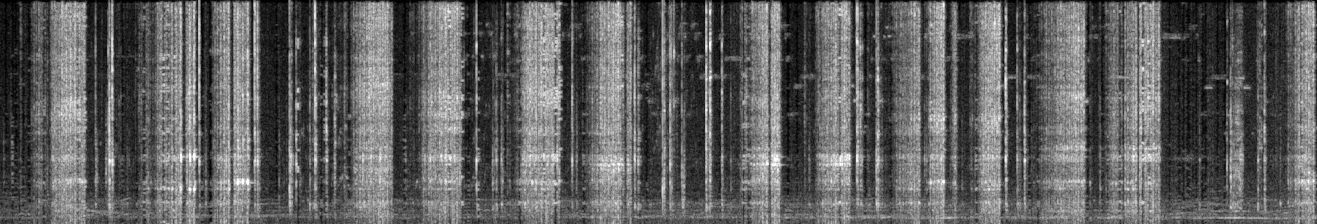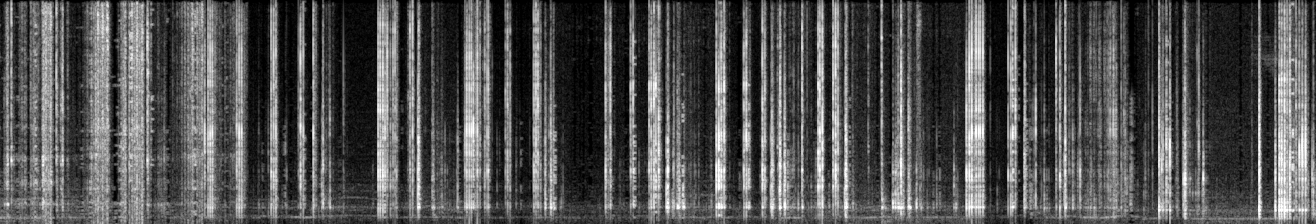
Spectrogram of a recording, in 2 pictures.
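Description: Hand saw cutting wood in steady back-and-forth strokes, about one and a half a second. In the last several seconds the strokes turn shorter and more irregular.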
